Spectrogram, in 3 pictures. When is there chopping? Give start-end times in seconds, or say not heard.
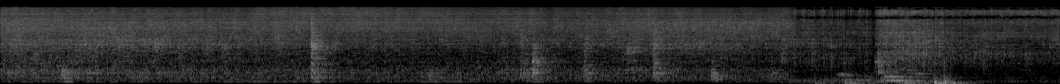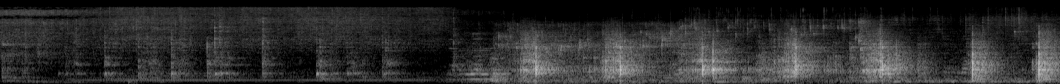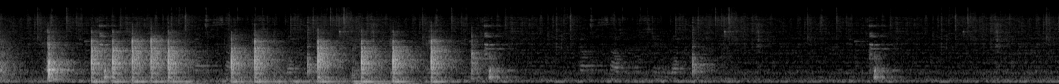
15.6-26.0.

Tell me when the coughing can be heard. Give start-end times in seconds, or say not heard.
not heard.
